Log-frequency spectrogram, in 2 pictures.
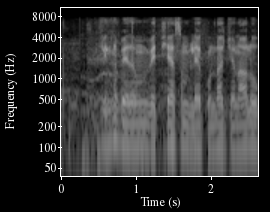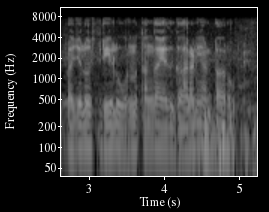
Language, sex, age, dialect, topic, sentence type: Telugu, male, 18-24, Southern, banking, statement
